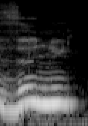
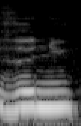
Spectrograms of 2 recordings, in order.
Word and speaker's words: venu: entonces es je suis venu. Je suis venu con una U al final. La U francesa, cuidado, tienes que pronunciar la U francesa. Je suis venu con la boca cerrada.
